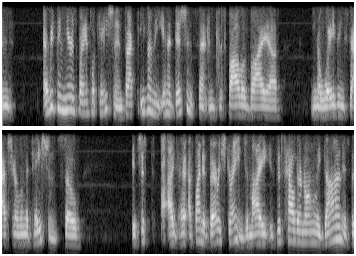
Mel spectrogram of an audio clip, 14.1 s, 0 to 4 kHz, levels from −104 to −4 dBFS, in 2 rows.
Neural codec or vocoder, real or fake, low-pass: none; real; 3.6 kHz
